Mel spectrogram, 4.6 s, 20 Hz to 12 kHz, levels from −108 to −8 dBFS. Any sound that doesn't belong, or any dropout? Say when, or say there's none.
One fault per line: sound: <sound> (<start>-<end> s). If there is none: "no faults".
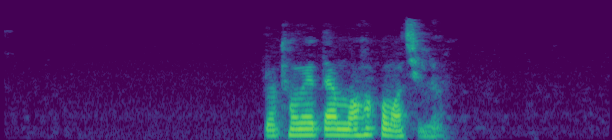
no faults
